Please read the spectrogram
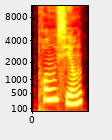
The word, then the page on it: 通行: tōng xíng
